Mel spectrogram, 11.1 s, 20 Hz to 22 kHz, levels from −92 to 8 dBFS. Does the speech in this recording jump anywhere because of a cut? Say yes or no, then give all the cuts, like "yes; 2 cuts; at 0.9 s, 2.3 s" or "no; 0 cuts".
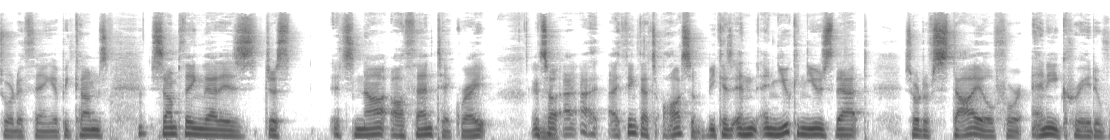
no; 0 cuts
